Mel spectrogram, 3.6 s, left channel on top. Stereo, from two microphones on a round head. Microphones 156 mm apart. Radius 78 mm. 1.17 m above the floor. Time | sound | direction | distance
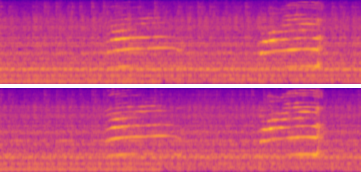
1.0 | a cat meowing | 60° right (ahead or behind) | 2.5 m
